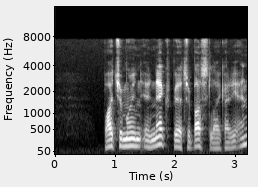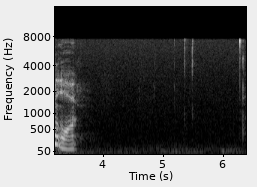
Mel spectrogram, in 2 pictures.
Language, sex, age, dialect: Faroese, male, 61+, Suðurstreymoy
